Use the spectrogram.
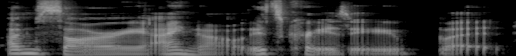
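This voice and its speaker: A woman playing a possessive, doting young yandere girlfriend in an intimate audio roleplay, speaking coyly and affectionately with lingering pauses. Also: medium pitch, fairly even intonation, gravelly. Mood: doting, wistful.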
